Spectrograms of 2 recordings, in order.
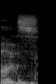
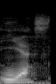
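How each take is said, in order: First: The name is said as one single sound. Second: The name is said as two separate letters. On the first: The speaker calls it right. "it's called S" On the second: The speaker calls it wrong. "This brand's not called E S"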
